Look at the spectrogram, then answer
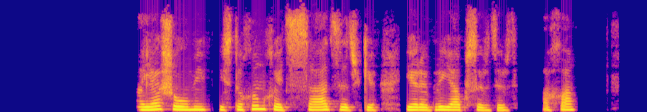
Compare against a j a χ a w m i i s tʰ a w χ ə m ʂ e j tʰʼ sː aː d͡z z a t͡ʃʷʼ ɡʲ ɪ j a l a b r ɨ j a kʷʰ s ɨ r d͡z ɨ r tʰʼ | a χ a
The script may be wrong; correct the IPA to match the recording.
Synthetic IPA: a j a ʂ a w m i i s tʰ a χ ə m χ e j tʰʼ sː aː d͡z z a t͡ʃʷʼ ɡʲ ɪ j a ɾ a b r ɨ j a kʷʰ s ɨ r d͡z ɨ r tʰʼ | a χ a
